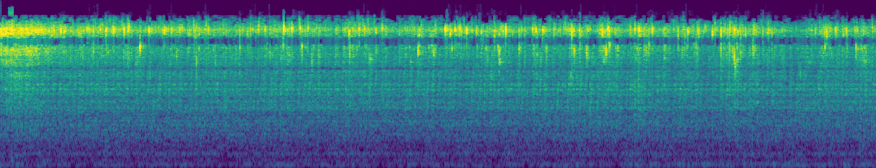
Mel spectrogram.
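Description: Banana lumpia frying in hot oil, a steady fine crackling sizzle that holds at a low, even level with no talking.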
